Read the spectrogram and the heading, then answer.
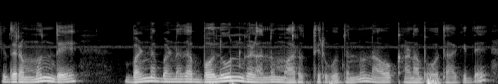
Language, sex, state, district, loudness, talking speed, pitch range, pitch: Kannada, male, Karnataka, Bangalore, -17 LUFS, 110 wpm, 100-140 Hz, 115 Hz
